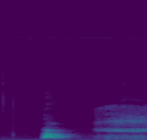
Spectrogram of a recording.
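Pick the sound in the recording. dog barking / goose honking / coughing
dog barking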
